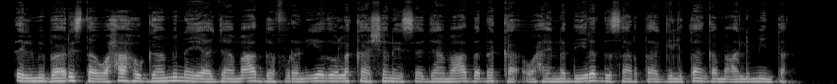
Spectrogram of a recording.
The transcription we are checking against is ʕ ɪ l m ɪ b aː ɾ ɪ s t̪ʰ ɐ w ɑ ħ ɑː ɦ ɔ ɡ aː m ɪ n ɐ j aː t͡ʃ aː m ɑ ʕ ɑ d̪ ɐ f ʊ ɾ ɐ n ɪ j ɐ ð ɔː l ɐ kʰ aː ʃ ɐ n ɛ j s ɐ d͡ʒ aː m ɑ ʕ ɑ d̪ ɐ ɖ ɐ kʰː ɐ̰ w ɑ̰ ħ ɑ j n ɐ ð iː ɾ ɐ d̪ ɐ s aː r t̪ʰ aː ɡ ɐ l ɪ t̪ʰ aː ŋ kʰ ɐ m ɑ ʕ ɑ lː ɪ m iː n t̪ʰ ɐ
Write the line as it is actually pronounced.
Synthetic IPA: ʕ ɪ l m ɪ b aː ɾ ɪ s t̪ʰ ɐ w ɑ ħ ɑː ɦ ɔ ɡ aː m ɪ n ɐ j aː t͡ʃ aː m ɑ ʕ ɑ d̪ ɐ f ʊ ɾ ɐ n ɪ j ɐ ð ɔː l ɐ kʰ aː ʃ ɐ n ɛ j s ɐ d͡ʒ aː m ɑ ʕ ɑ d̪ ɐ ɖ ɐ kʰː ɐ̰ w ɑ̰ ħ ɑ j n ɐ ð iː ɾ ɐ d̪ ɐ s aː r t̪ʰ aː ɡ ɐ l ɪ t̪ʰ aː ŋ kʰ ɐ m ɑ ʕ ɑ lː ɪ m iː n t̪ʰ ɐ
